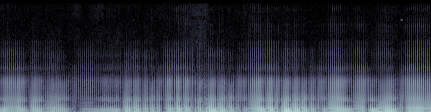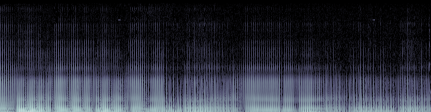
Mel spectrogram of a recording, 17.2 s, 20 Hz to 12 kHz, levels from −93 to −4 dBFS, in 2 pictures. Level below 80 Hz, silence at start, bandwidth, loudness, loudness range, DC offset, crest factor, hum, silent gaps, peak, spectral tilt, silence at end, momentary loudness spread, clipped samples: -34 dBFS; 0 s; 7.4 kHz; -35 LUFS; 6 LU; 0.1%; 18 dB; none; none; -14 dBFS; -8.5 dB/octave; 0 s; 8 LU; under 0.1%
